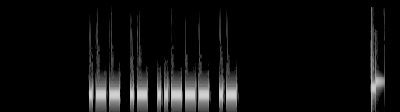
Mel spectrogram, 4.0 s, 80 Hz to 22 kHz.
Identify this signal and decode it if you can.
Morse code, heard as a keyed tone, about 34 wpm, 700 Hz. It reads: WA2A
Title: USA Call Signs - 4 Characters - 4x Character Spacing - 35wpm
